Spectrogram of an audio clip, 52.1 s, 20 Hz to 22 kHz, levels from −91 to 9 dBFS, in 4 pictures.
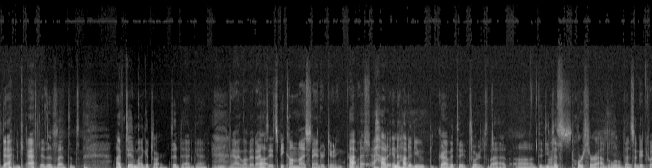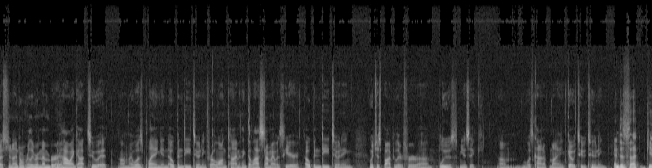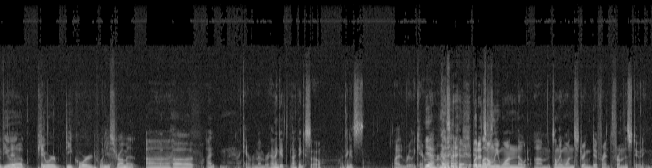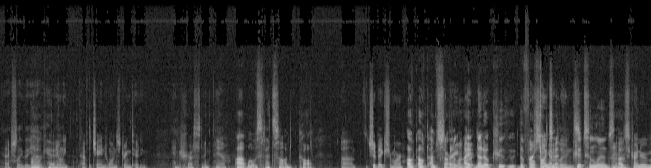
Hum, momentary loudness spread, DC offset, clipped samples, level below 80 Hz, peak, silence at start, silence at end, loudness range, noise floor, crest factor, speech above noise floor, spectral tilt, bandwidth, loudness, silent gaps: none; 15 LU; under 0.1%; under 0.1%; -44 dBFS; -2 dBFS; 0 s; 0 s; 10 LU; -57 dBFS; 24 dB; 31 dB; -6 dB/octave; over 20 kHz; -26 LUFS; none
